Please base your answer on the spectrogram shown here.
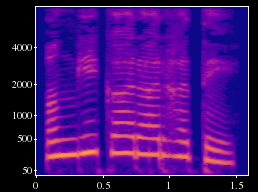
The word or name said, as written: ಅಂಗೀಕಾರಾರ್ಹತೆ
